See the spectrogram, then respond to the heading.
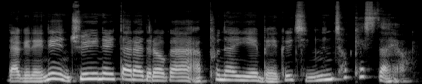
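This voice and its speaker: A woman narrating scripted bedtime folktales for children in an expressive storyteller's manner. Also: lowish voice, brisk. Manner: storyteller's expressive, polite explaining delivery.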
